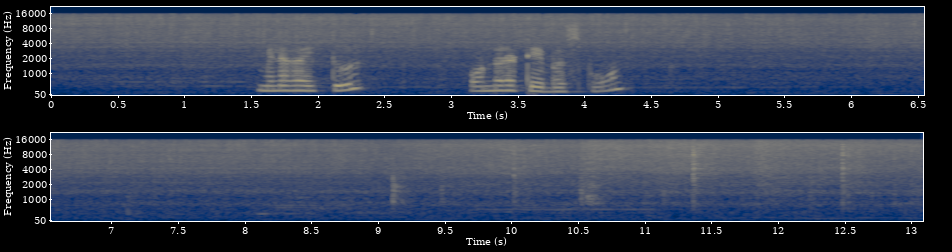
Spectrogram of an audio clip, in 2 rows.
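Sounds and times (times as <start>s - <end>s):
food frying with a sizzle: 0.0s - 13.0s
spatula scraping a pot: 10.5s - 11.3s.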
